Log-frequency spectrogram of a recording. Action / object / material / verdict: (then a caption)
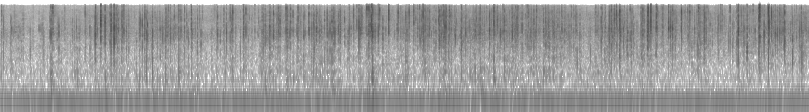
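scrape / padded bubble mailer envelope / paper and plastic / none. An orange padded bubble mailer envelope, flat and hollow and lying on a blanket, is scratched and pressed with fingertips and nails. Dense, bright crinkling and crackling runs throughout, with quick sharp clicks and little ring over a faint low hum.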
